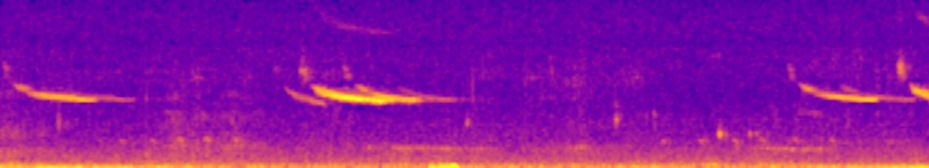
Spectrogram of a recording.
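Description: Quiet lakeshore ambience with a small bird giving high, thin, down-slurred whistled calls, a few at a time: a pair about two seconds in and another group near the end. There is a single soft bump about three seconds in.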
